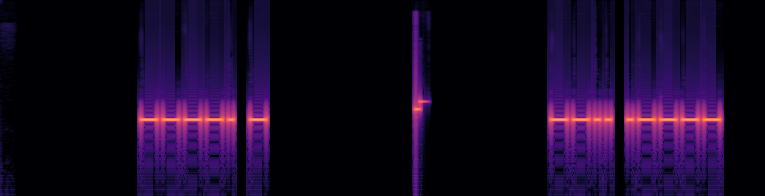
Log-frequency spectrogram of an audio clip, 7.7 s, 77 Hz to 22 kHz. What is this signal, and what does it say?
Morse code, heard as a keyed tone, about 22 wpm, 700 Hz. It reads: 9 T Z 1
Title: Single-Letter Single-Number 22wpm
